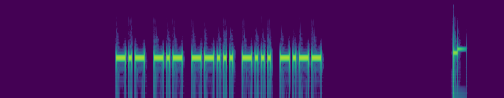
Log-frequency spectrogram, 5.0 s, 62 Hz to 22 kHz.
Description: Morse code, heard as a keyed tone, about 38 wpm, 700 Hz. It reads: KK7BY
